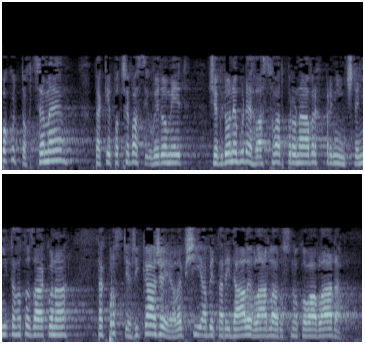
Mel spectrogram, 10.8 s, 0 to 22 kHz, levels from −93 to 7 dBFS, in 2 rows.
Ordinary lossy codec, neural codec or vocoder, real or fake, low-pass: MP3, 24 kbps; none; real; 7.2 kHz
